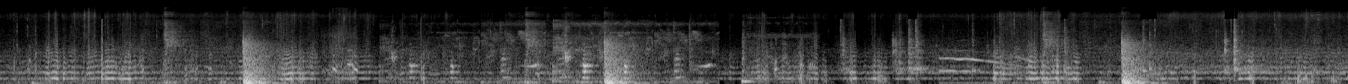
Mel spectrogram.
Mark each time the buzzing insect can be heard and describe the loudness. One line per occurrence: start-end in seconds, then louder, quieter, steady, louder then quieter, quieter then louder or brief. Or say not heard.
0.0-13.4 quieter then louder.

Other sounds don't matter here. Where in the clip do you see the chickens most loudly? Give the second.
6 s.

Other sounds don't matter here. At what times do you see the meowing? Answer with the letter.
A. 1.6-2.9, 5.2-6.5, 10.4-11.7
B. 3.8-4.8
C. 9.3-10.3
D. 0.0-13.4
C.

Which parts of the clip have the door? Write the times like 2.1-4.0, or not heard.
1.6-2.9, 5.2-6.5, 10.4-11.7.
